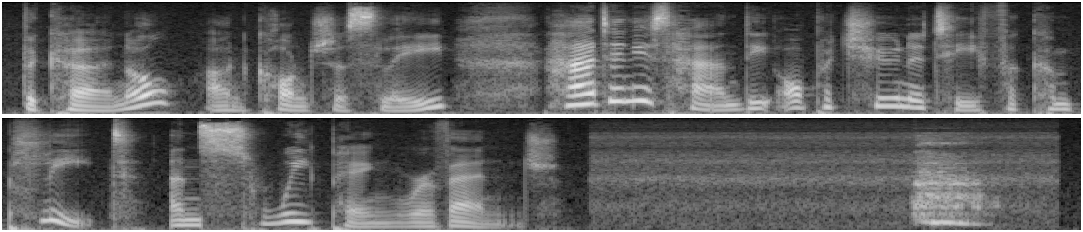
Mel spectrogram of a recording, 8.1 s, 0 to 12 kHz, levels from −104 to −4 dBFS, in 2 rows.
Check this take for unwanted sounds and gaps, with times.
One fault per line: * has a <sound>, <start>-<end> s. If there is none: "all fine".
* has a sigh, 7.4-7.8 s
